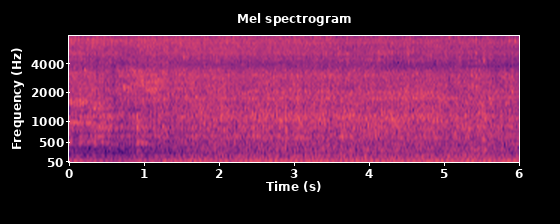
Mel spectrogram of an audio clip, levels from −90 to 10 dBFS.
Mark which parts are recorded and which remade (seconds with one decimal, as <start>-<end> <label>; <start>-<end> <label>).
0.0-6.0 recorded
